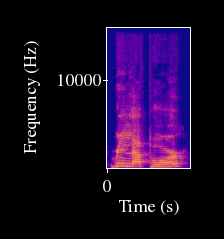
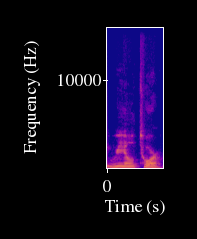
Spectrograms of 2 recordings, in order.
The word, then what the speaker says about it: realtor: pronounce realtor is it relator or is it realtor it's actually real tour there is no a between the L and the T just a note so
